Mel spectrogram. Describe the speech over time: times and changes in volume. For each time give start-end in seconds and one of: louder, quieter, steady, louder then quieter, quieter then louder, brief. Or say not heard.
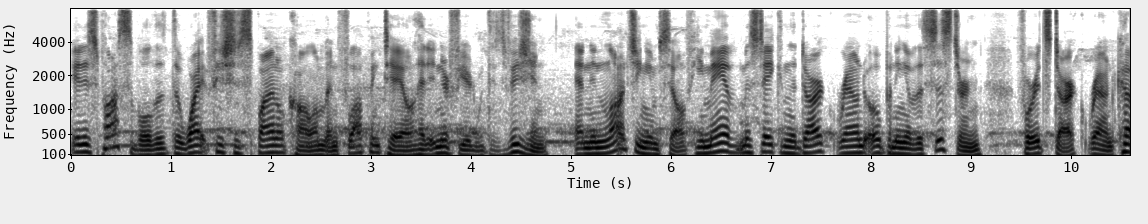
0.0-10.5 steady.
